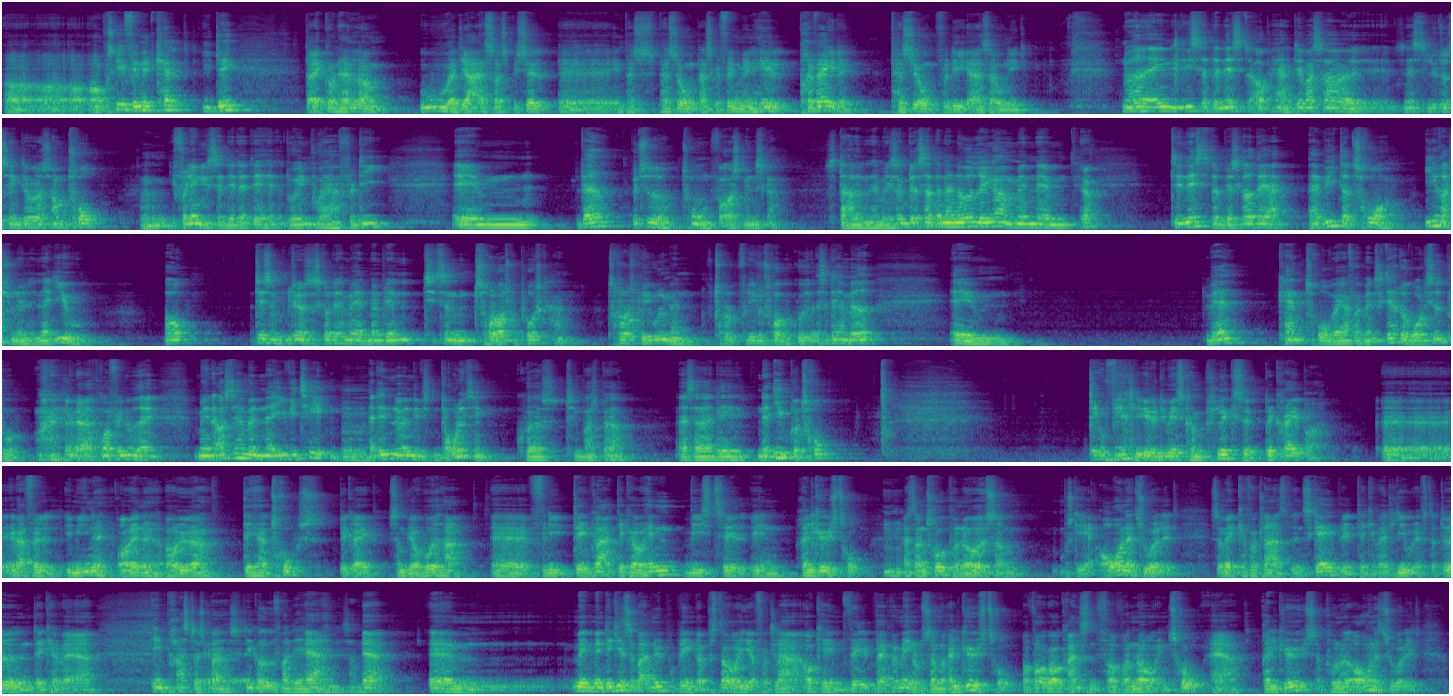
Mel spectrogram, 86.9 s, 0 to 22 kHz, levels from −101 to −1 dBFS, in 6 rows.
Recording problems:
off-mic speech; far
room echo; very slight; dies away in 0.4 s

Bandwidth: 15 kHz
